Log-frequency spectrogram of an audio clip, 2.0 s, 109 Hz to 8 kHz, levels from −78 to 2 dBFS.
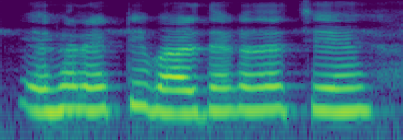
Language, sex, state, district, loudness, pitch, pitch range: Bengali, female, Tripura, West Tripura, -15 LUFS, 275 Hz, 270-280 Hz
